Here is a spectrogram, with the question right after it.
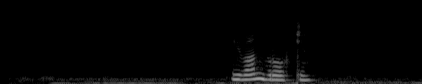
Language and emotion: Russian, neutral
